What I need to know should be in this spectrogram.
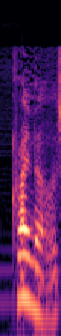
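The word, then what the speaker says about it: krino (κρίνω): Krino is the way it's pronounced. At least that's the way I'm pronouncing it.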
